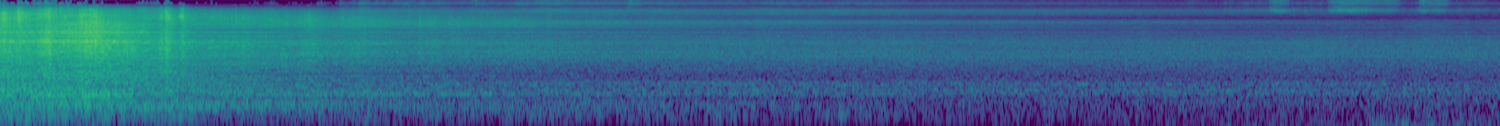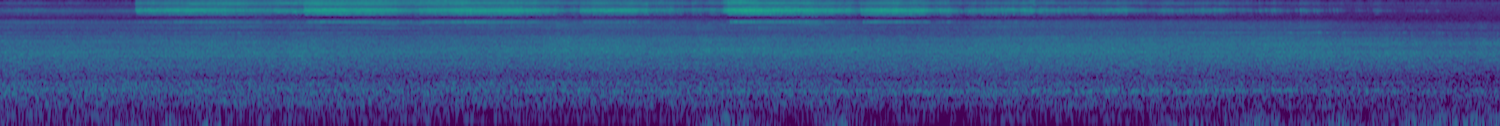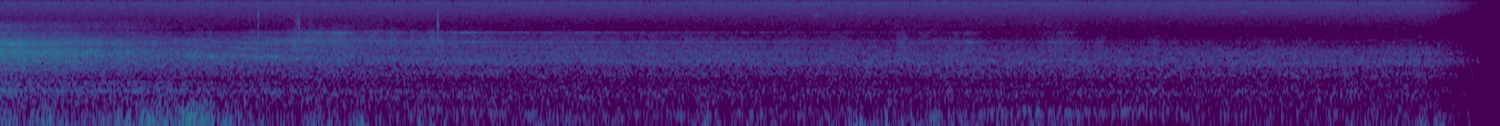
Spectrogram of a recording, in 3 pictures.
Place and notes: Köln West, freight train
freight train at night, station köln west. these trains can be heard all night in this area.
